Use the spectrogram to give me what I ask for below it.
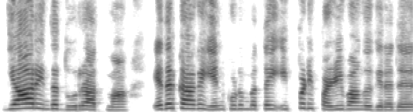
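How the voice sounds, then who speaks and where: A woman's voice: high-pitched, measured pace, a bit bright, dry recording, clean studio sound. Worried pleading husband, read by a woman. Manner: anxious, pleading.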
